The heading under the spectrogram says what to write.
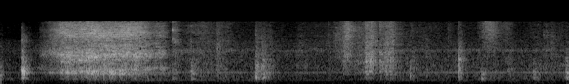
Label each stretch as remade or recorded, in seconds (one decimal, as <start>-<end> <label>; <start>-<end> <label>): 0.0-0.6 remade; 0.6-2.8 recorded; 2.8-3.6 remade; 3.6-5.7 recorded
